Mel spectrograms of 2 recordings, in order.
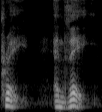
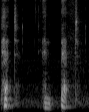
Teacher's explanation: when we make this long a sound we open the back of the mouth wide and a little bit to the side if we make this same sound without doing this we end up with the short e sound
